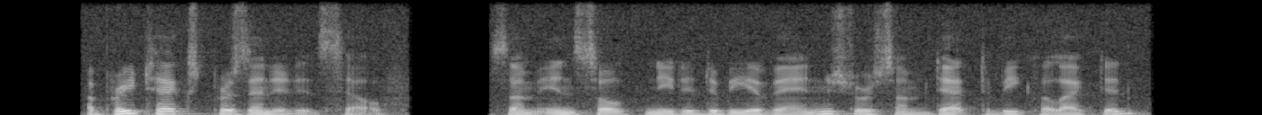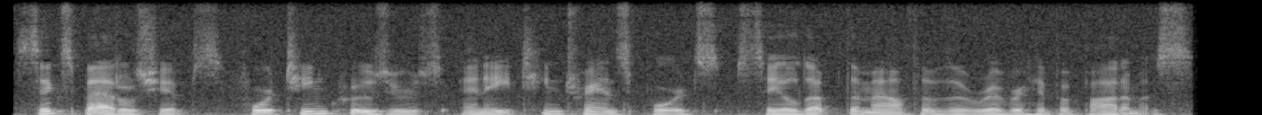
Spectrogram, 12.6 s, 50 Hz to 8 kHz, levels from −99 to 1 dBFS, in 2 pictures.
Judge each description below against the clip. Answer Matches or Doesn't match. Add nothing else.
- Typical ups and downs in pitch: Matches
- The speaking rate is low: Doesn't match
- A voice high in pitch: Doesn't match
